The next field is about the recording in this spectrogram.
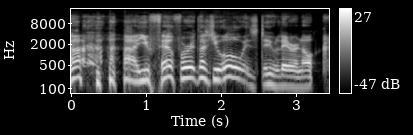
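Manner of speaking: chuckling, chortling, teasing tone through words. The narrator voices someone behind lyranok after he snaps to a salute, chortling. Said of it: "you hear a chortle".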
